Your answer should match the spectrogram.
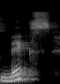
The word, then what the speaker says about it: Mx: also points out that MX pronounced mix is the gender neutral version of Ms or Mr which is becoming more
